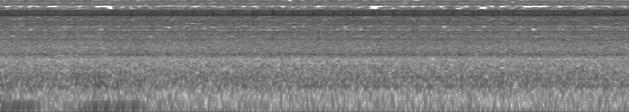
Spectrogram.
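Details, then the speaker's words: Toyota Kijang Super carburettor engine after closing the air screw further: steady, even idle with a smooth low hum, no hunting or stumbling; idle-to-primary transition shows no stumble, judged normal. "dan kita tes perpindahan dari Stasion ke primer apakah masih nggel tidak tidak terjadi nggel jadi menurut saya ini masih dalam kondisi yang wajar"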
